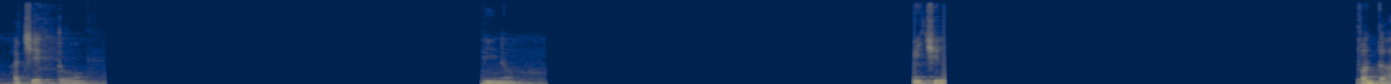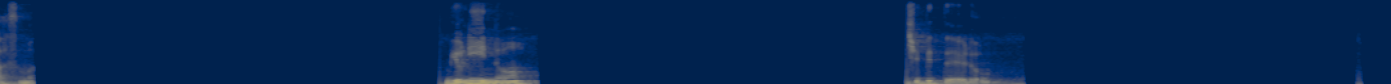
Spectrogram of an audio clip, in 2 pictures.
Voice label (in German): Zusammengefugte Worter Langsam Italienisch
